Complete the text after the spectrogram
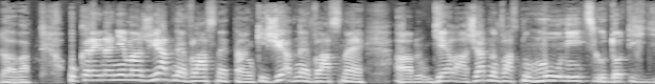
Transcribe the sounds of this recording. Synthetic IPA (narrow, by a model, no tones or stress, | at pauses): d̪aːʋaukɾajinaɲɛmaːʒɪad̪nɛʋlasnɛt̪aŋkiʒɪad̪nɛʋlasnɛ | ɟɛlaːʒɪad̪nuʋlasnumuːniːt͡siud̪ɔt̪iːɣ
